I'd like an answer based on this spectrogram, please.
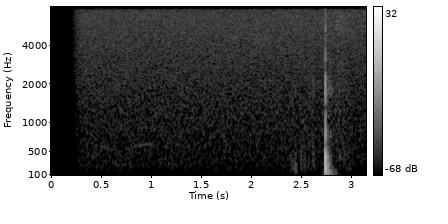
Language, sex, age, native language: Icelandic, male, 10, Icelandic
